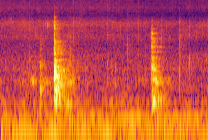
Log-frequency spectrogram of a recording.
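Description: Turmeric, black masala and red chili powder sautéing in oil for a potato curry, with two distinct spatula scrapes against the pan over a soft, steady sizzle.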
